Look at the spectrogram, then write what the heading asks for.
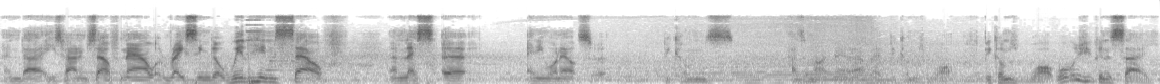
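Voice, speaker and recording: A man with a head cold and a nasal voice, excitedly commentating a sim race with jokey, rambling asides. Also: deep voice, unhurried, background noise. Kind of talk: live sim racing commentary.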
